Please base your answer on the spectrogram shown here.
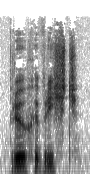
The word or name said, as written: Bruach a' Bhriost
